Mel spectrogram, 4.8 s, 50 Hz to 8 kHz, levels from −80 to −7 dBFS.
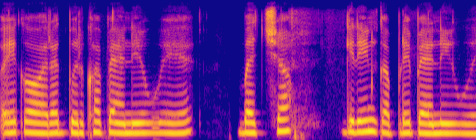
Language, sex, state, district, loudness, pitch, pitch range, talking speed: Hindi, female, Maharashtra, Aurangabad, -15 LUFS, 210 Hz, 205-220 Hz, 140 wpm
